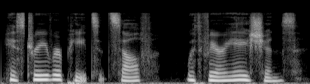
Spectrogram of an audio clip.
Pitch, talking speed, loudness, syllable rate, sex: 190 Hz, 75 wpm, -15 LUFS, 4.2 syllables/s, female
